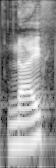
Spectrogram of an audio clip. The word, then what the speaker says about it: knife: karate, hard K, knife, silent.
